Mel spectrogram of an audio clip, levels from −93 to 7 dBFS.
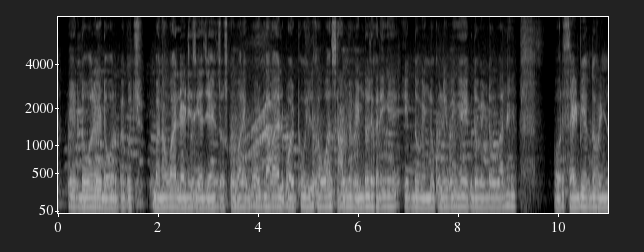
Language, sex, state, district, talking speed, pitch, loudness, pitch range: Hindi, male, Chhattisgarh, Sukma, 260 wpm, 95 Hz, -34 LUFS, 90-95 Hz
